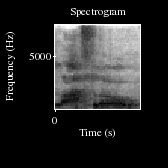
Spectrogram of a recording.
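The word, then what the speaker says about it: László: And Laszlo is not Laszlo or Laszlo, it's Laszlo.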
